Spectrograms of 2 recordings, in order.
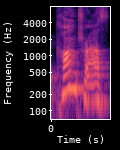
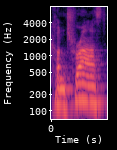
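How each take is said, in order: First: The stress is on the first syllable. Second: The stress is on the second syllable. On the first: It is a noun. "contrast is probably the noun" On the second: It is a verb. "contrast is probably the verb"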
